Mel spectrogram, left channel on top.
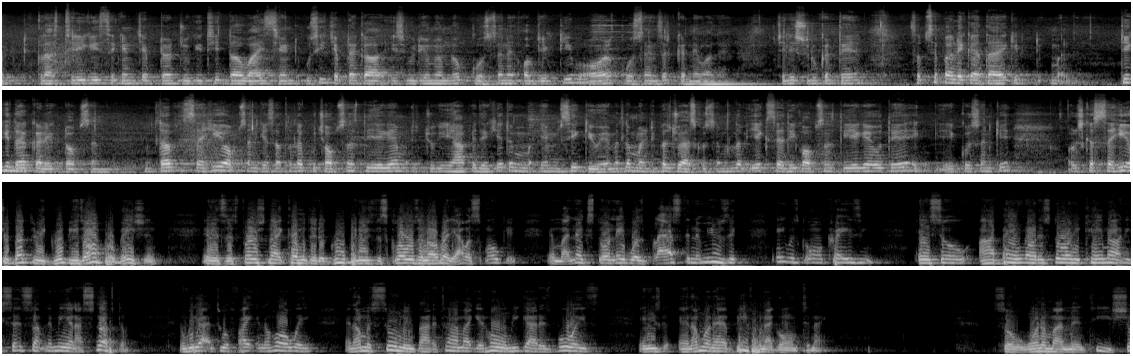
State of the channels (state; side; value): different; both; correlation 0.00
